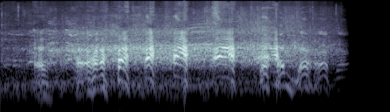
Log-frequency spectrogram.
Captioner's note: crowd laughing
